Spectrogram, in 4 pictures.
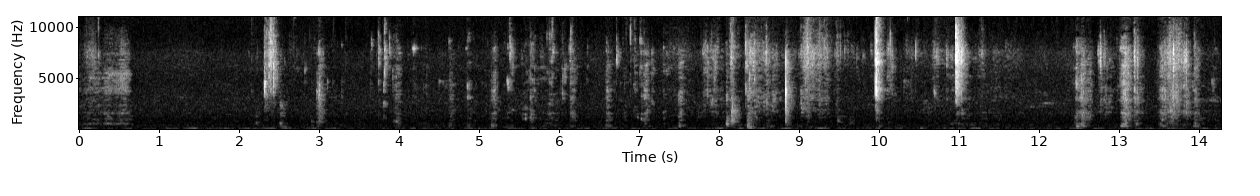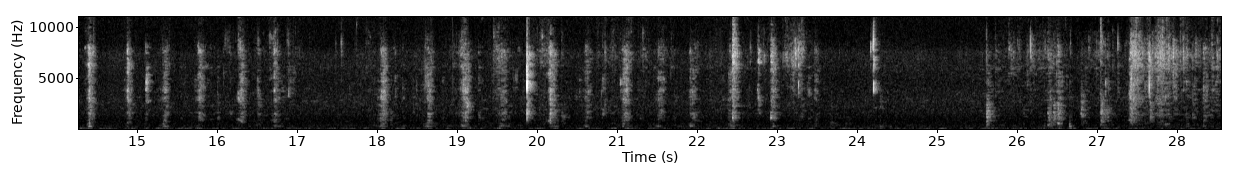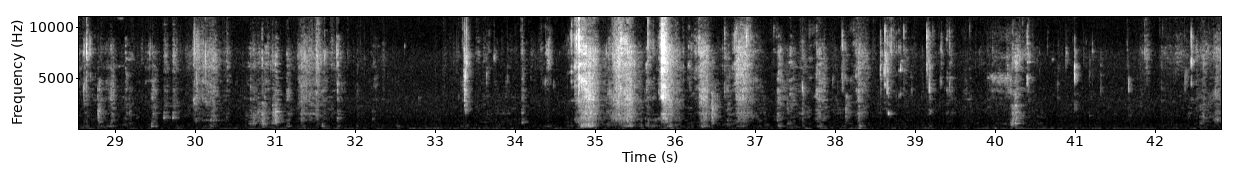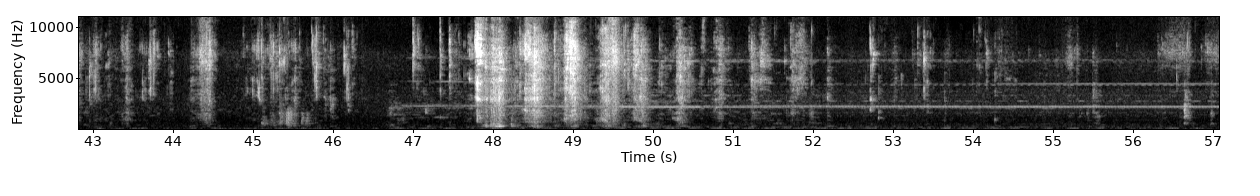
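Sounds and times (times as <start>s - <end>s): person chewing with wet mouth sounds: 2.2s - 11.4s, 12.0s - 24.4s, 25.6s - 57.0s
crunchy bites: 47.0s - 55.6s.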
